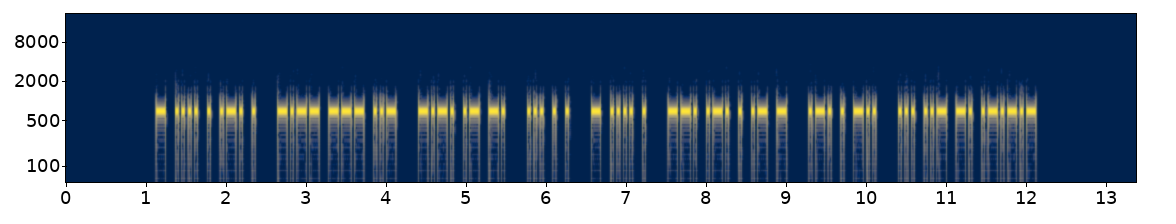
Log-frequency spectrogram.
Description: Morse code, heard as a keyed tone, about 30 wpm, 700 Hz. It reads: THERE YOU CAN SEE THE GREAT RED SUN.
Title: Sentences from Top 1000 Words - Review Part 2 - 30wpm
